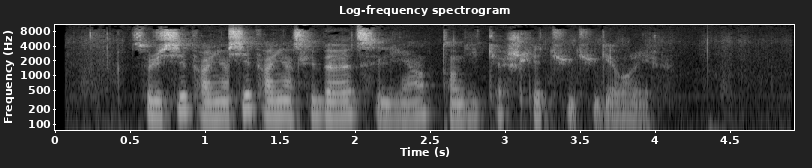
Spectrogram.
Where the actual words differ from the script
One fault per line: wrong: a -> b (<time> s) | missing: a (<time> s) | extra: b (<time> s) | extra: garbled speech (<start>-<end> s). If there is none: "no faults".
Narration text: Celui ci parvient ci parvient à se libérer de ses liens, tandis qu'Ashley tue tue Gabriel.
no faults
